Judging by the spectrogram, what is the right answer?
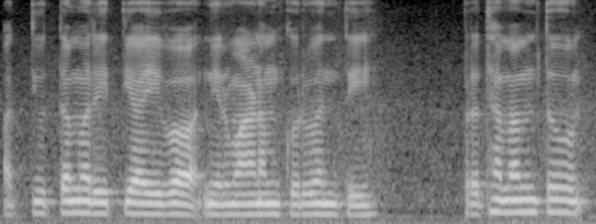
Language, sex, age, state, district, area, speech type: Sanskrit, male, 18-30, Karnataka, Bangalore Urban, rural, spontaneous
